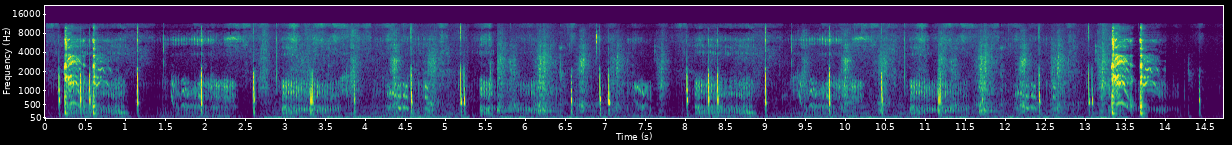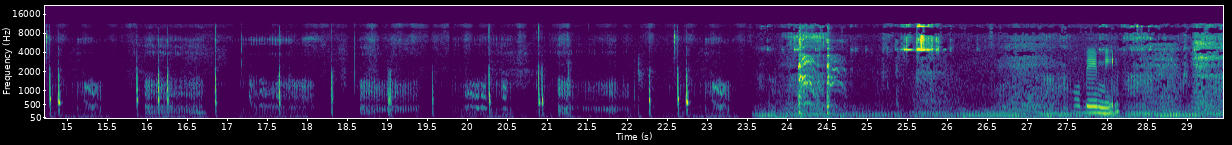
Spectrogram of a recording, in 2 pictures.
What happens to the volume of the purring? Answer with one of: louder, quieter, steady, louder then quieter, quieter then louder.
quieter then louder.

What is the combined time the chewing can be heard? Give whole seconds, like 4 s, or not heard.
11 s.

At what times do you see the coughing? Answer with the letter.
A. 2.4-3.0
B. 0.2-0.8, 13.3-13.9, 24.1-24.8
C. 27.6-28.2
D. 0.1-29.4
B.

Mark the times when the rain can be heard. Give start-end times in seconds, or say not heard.
not heard.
